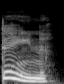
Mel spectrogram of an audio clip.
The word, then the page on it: deign: British English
